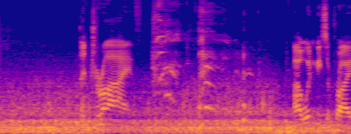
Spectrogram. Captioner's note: both laughing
